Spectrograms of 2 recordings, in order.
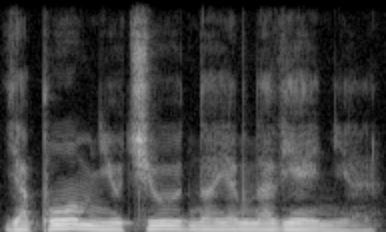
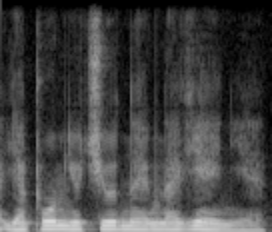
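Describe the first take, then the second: First: Slow, deliberate "Я помню чудное мгновенье", leaning on the stresses; measured metrical reading, syllable by syllable; scanned verse reading. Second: Louder, flowing line of Russian poetry; poem recitation. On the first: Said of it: "look over at the scanned version". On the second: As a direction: recite the verse out loud, projected. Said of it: "let's take a, a Pushkin poem". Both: Shown as a demonstration.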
